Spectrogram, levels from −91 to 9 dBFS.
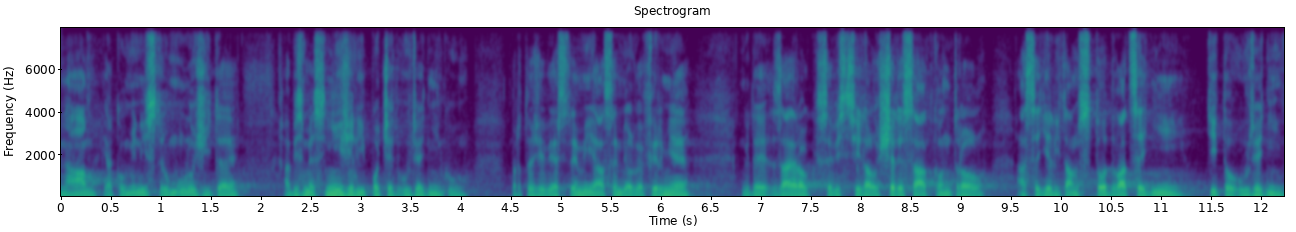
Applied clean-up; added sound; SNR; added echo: none; none; none; none.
